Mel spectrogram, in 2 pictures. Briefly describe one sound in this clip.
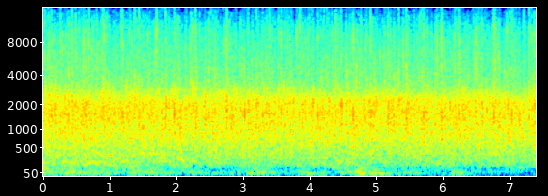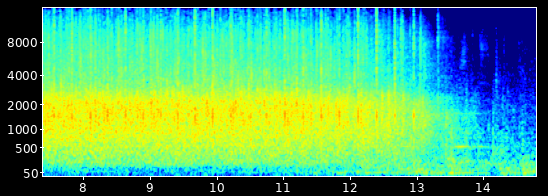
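An audience applauds loudly in a large hall, and the applause dies away.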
